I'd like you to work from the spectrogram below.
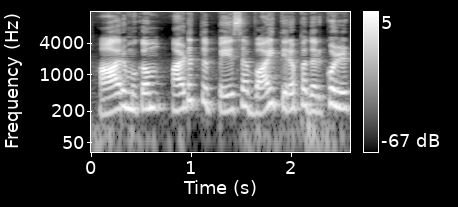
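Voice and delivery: ordinary delivery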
